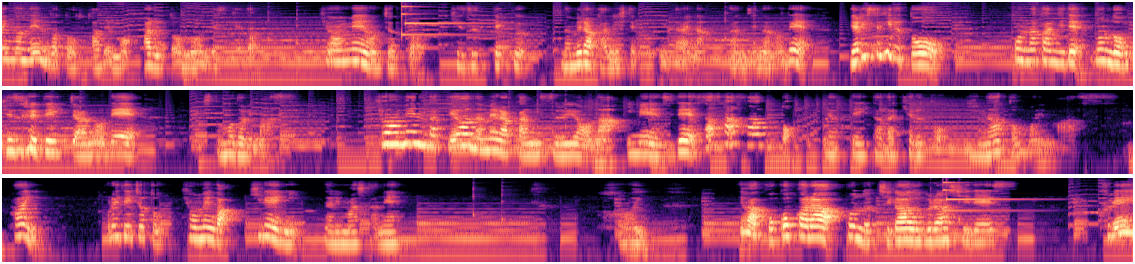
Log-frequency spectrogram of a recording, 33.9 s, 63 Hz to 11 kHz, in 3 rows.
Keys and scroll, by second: 13.3 ctrl+z.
